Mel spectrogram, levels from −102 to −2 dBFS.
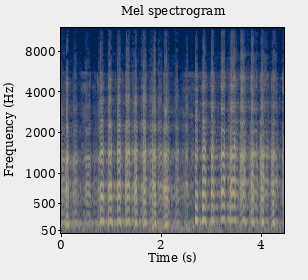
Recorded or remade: remade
